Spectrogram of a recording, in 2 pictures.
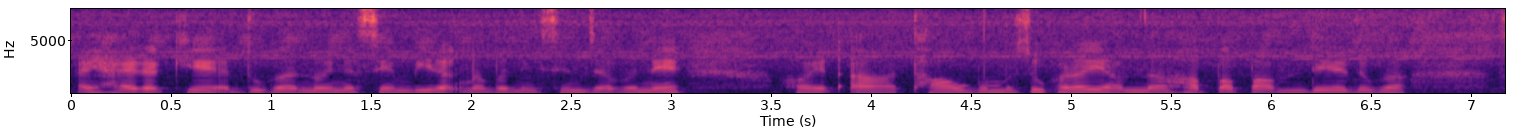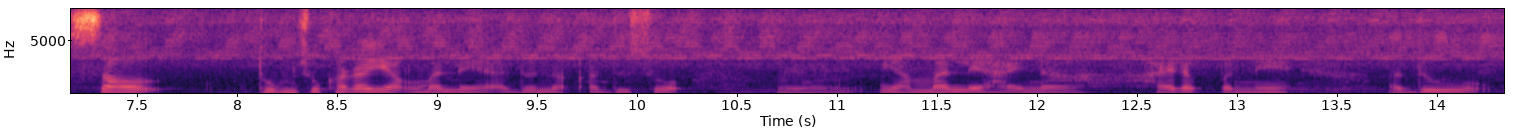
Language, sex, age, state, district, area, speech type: Manipuri, female, 18-30, Manipur, Senapati, rural, spontaneous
